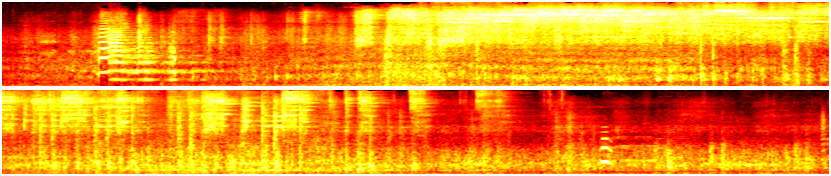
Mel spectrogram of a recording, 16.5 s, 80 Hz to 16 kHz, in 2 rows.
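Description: A Stadler GTW 2/6 metre-gauge diesel multiple unit, two sets coupled, gives a short horn blast about a second in, then passes close by. The rush of wheel and engine noise is loudest a few seconds in, and the wheels click over the rail joints as it fades toward the end.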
